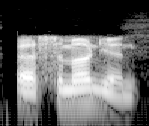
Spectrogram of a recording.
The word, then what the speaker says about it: Simonian: uh oh there it is uh some simonyan wait did I say help me out here how do you say your last name uh simonian simonian you know I wrote it down thinking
